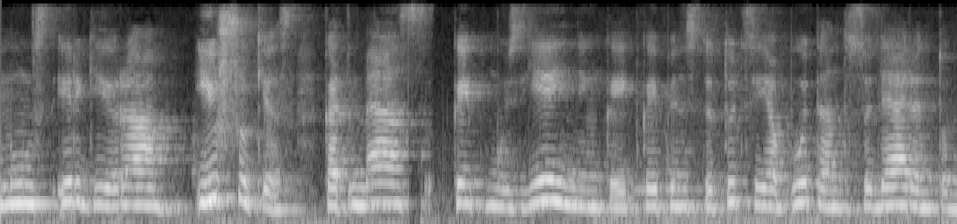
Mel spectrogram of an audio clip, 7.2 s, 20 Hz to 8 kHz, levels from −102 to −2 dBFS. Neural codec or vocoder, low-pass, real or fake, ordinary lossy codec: none; 7.2 kHz; real; AAC, 48 kbps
